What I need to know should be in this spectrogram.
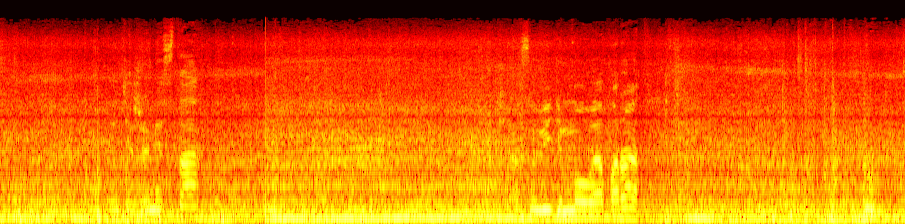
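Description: A vehicle body rattles and bumps over rough ground.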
